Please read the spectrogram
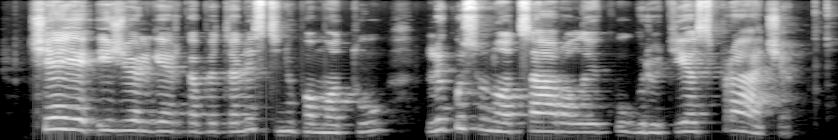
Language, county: Lithuanian, Vilnius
